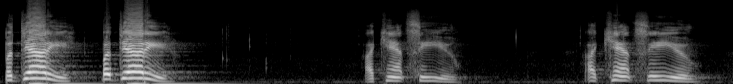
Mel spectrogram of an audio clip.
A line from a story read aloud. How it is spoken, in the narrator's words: the boy cried out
